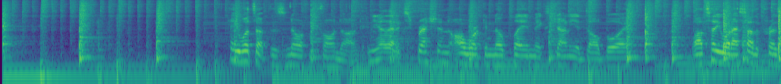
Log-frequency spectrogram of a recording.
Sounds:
Snare drum, Cymbal, inside a small room, Speech, Music

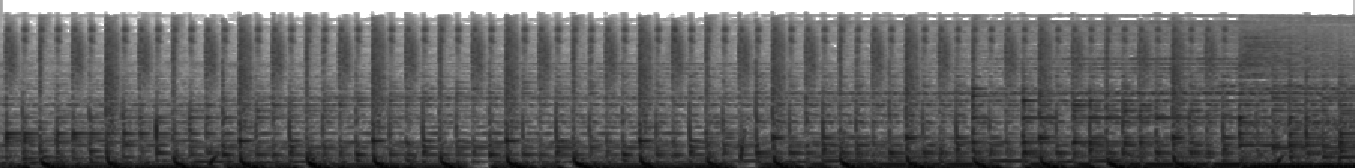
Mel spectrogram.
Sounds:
Music

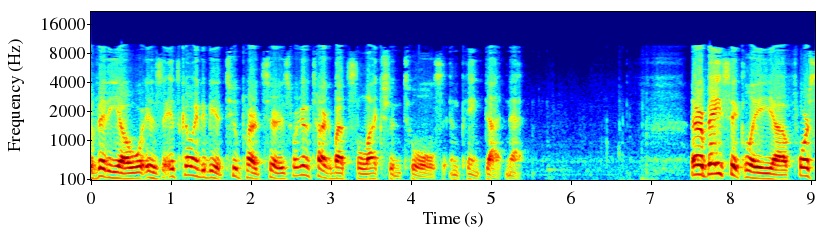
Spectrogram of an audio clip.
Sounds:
Speech

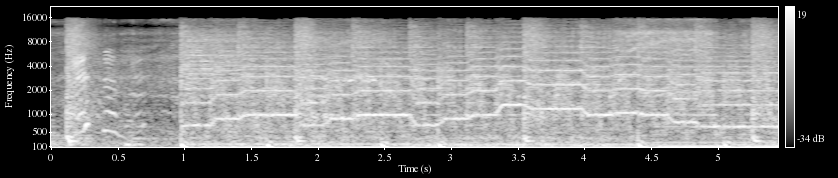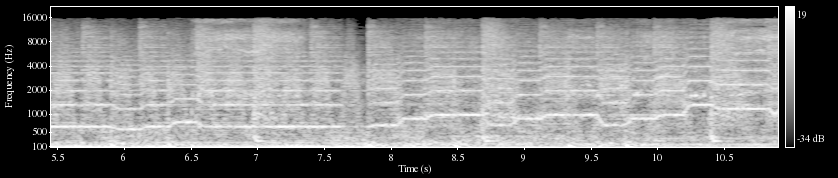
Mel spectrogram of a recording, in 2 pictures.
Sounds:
Music

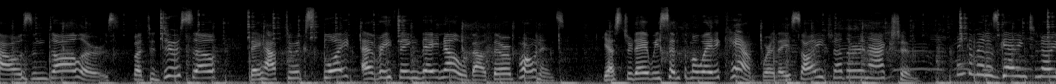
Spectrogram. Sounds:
Speech, Music

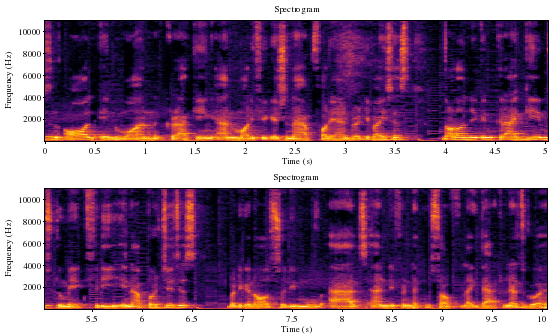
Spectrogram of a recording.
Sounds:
Music, Speech

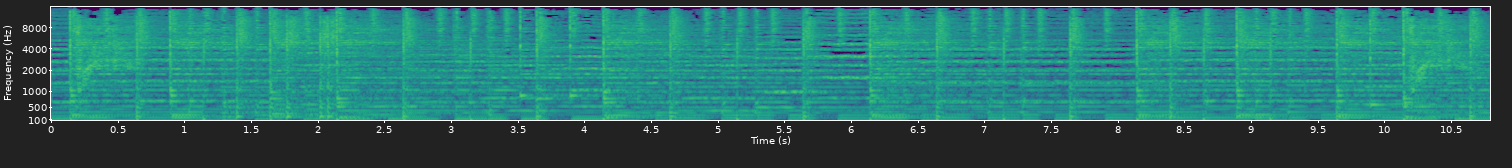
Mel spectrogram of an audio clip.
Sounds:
Wedding music, Happy music, Music, Theme music

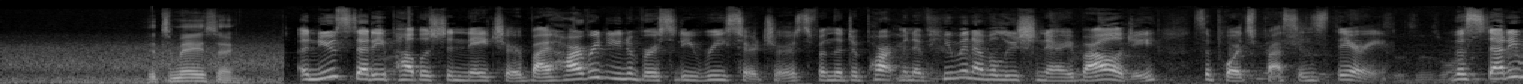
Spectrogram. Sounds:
outside, urban or man-made, Speech

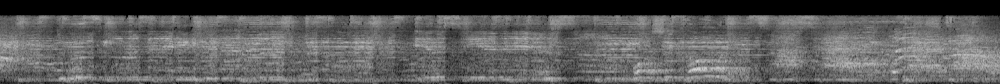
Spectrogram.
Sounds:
Music, Speech

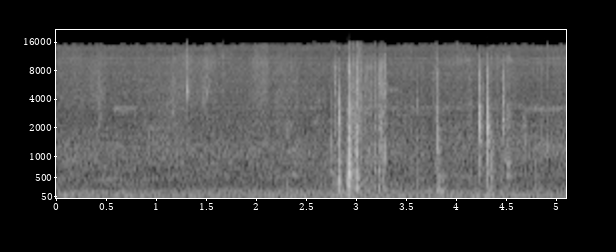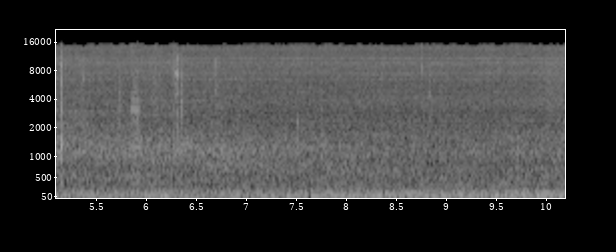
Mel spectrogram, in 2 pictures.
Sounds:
outside, rural or natural

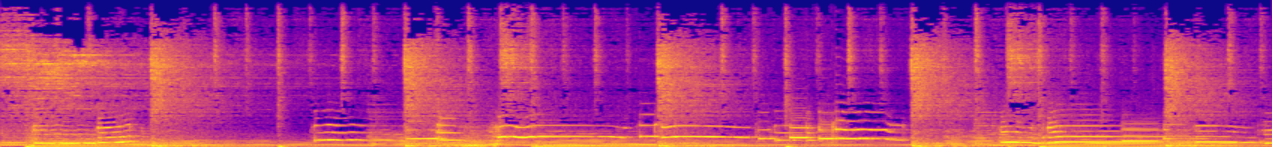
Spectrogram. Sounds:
Music

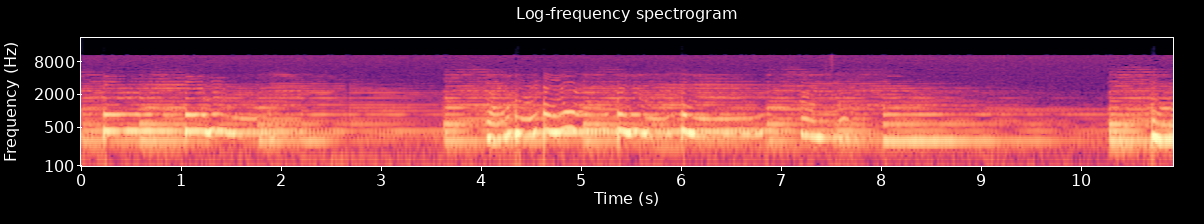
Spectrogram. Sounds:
Music, Bowed string instrument

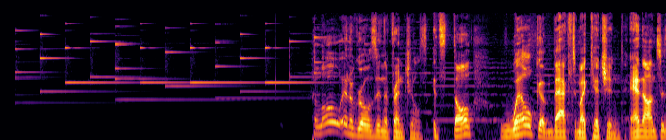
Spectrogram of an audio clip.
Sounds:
Glockenspiel, Mallet percussion, xylophone

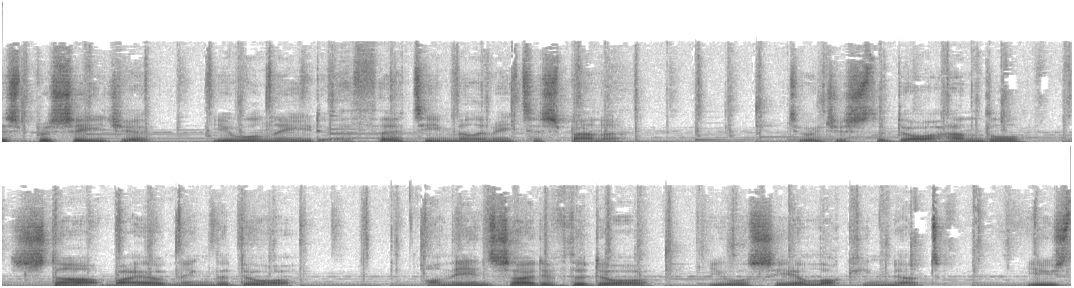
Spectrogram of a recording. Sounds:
Music, Speech

